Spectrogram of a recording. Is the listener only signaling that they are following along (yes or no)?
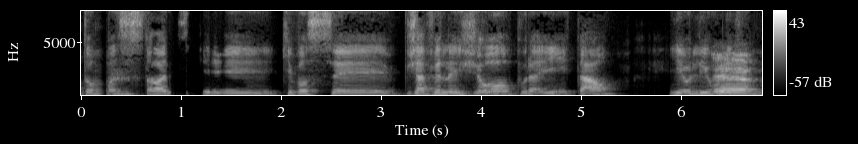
yes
